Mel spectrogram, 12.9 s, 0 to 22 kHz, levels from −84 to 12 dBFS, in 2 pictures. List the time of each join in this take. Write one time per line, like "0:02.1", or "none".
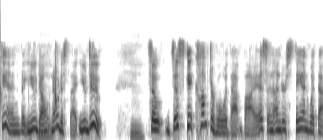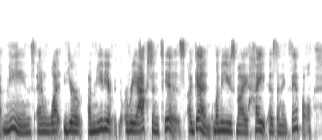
0:09.7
